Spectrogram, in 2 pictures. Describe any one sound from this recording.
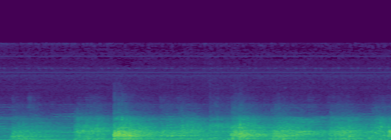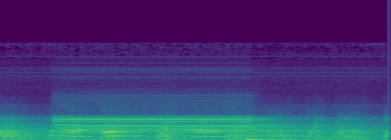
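A ball bounces off the court and glass walls.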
